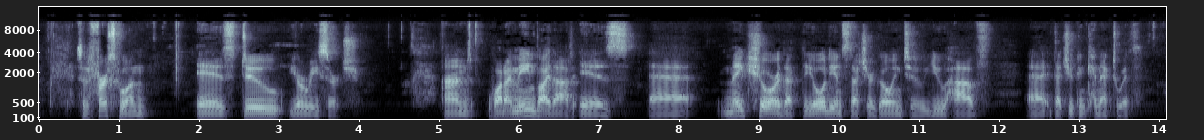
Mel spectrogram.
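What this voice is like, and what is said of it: Irish accent. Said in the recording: “I'm Irish from my accent”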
